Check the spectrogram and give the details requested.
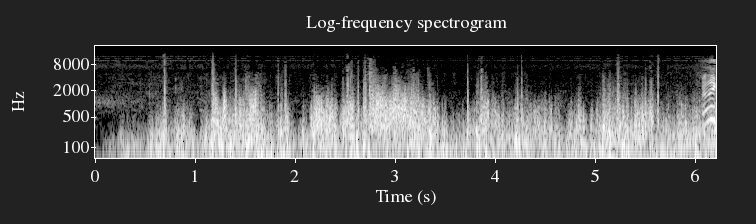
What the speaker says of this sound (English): We came lower and it got windier than up there.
